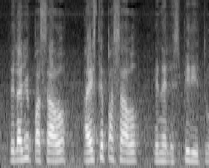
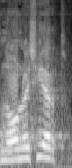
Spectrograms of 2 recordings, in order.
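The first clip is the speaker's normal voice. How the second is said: ordinary delivery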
